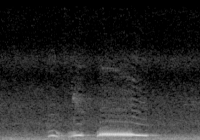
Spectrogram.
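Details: Spotted dove call used as a lure to challenge rivals: two short soft coos followed by a longer, louder drawn-out coo, low and mellow, with faint high chirps from other birds in the background.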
